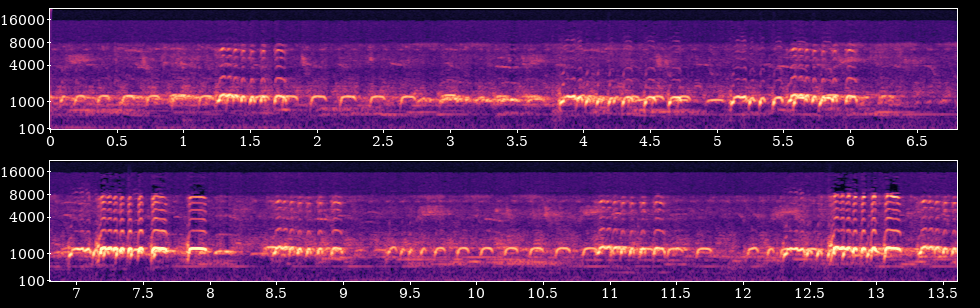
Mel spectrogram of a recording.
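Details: Chatty local zebra dove with a crystal voice, singing to make other doves answer; several loud phrases of rapid stuttering coos and drawn-out notes rise from a thick chorus of other doves cooing continuously.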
